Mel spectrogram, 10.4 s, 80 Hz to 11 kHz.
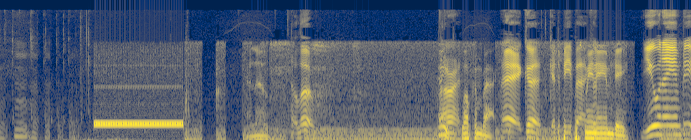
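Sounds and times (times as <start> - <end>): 
telephone dial tone while reconnecting a call: 1.4 - 2.8
speech: 4.5 - 4.9, 6.6 - 10.3.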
